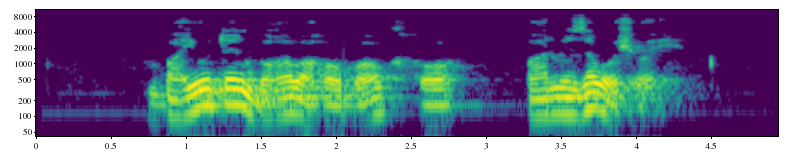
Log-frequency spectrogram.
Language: Khowar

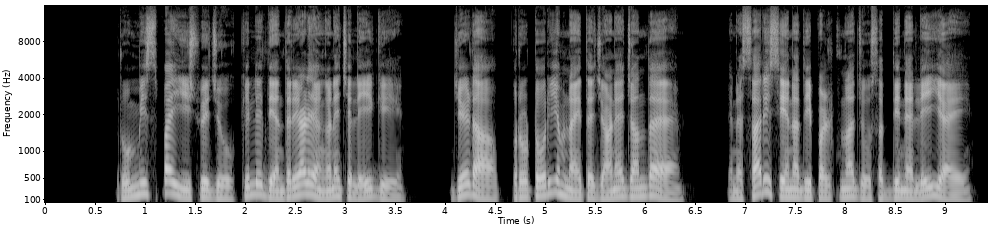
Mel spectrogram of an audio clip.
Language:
Kangri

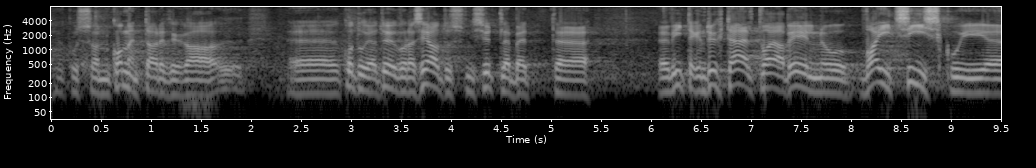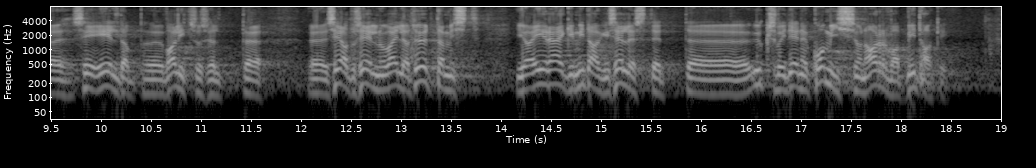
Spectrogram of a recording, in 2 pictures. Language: Estonian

